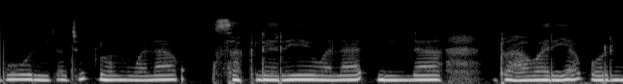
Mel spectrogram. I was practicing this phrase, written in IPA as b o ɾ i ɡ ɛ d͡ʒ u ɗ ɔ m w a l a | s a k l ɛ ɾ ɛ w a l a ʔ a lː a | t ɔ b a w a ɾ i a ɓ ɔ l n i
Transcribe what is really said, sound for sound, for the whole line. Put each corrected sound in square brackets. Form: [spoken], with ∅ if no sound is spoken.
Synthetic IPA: b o ɾ i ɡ [a] d͡ʒ u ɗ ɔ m w a l a | s a k l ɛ ɾ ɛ w a l a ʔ [i] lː a | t ɔ [∅] a w a ɾ i a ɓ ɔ [ɾ] n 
